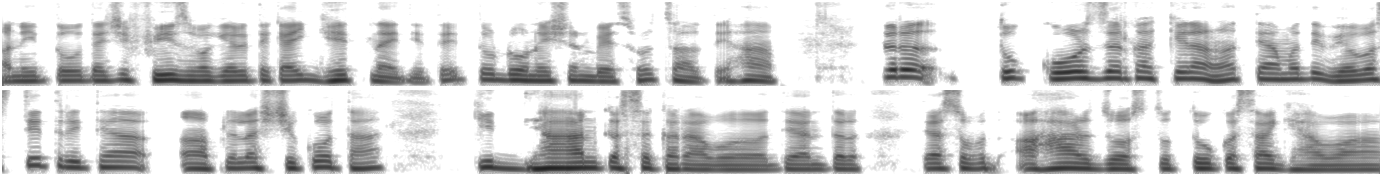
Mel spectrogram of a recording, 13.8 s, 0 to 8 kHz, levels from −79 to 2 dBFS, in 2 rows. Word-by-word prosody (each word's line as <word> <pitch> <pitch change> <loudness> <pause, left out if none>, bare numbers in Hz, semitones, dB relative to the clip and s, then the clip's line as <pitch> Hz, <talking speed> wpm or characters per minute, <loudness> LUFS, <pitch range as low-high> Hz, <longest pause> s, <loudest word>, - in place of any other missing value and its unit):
आणि 125 0 -1
तो 135 0 -1
त्याची 135 +2 -2
फीस 145 -2 +5
वगैरे 130 0 +1
ते 140 - -3
काही 135 +1 +1
घेत 140 0 +2
नाही 115 -5 -1
तिथे. 100 +9 -7
तो 160 - -2
डोनेशन 135 -2 +1
बेसवर 120 +5 -3
चालते. 115 -8 -4
हां, 125 -1 -1 0.6
तर 225 0 +6 0.4
तो 195 0 +2
कोर्स 185 +1 +5
जर 195 +2 +1
का 190 +1 -1
केला 185 -2 +1
ना, 135 +4 +1
त्यामध्ये 170 0 0
व्यवस्थितरित्या 165 - -1
अ, 135 - -10
आपल्याला 145 +4 -1
शिकवता, 145 -1 -1 0.5
की 170 - +3
ध्यान 145 +2 +7
कसं 150 0 +1
करावं? 110 -3 -1
त्यानंतर 120 0 -2
त्यासोबत 135 +2 -3 0.2
आहार 135 +3 +3
जो 130 0 0
असतो, 125 +2 -4
तो 140 - +3
कसा 135 0 +1
घ्यावा? 110 -1 -2
135 Hz, 170 wpm, -23 LUFS, 125-155 Hz, 0.6 s, ध्यान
